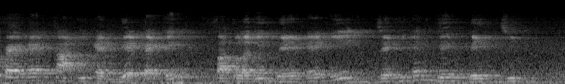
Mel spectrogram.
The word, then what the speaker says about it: Beijing: Ya, tulisannya bahasa kanjinya sama, tapi tulisan bahasa Latinnya, huruf Latinnya satu P-E-K-I-N-G, Peking, satu lagi B-E-I-J-I-N-G, Beijing. Tapi bacanya mirip sama, Beijing. Gitu bacanya, ya.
